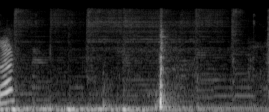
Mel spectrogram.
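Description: A single sharp metal click from an adjustable weight bench's pull-pin backrest adjuster, about a second in.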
